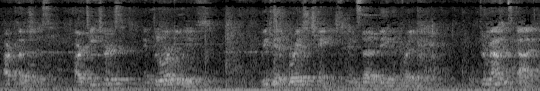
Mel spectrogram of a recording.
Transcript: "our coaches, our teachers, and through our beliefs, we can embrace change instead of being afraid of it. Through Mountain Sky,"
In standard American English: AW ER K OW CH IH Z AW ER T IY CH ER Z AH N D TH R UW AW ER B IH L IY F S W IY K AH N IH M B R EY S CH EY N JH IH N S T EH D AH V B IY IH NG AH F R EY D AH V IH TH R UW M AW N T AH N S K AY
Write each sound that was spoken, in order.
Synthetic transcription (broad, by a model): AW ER K OW CH IH Z AW ER T IY CH ER Z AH N TH R UW AW ER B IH L IY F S W IY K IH B R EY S CH EY N JH IH N S T EH D AH V B IY IH NG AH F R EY AH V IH TH R UW AW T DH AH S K AY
